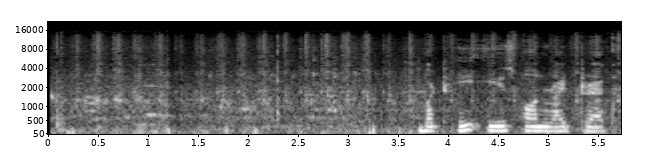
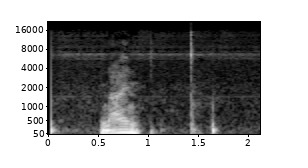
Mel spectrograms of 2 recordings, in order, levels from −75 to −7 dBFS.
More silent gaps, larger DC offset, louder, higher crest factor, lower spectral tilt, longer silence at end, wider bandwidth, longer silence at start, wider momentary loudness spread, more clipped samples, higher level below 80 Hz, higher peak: neither; neither; about the same, -16 LUFS vs -18 LUFS; about the same, 16 dB vs 18 dB; about the same, -6.5 dB/octave vs -6 dB/octave; second, 0 s vs 0.45 s; about the same, 15.5 kHz vs 16.5 kHz; about the same, 0 s vs 0 s; second, 16 LU vs 21 LU; neither; second, -38 dBFS vs -32 dBFS; about the same, 0 dBFS vs 0 dBFS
